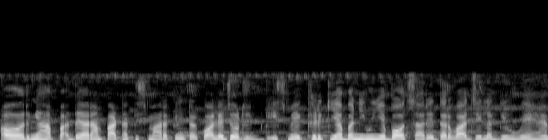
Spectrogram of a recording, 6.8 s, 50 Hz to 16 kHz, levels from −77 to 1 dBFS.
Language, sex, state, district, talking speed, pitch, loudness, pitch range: Hindi, female, Chhattisgarh, Balrampur, 185 wpm, 235 Hz, -17 LUFS, 230-250 Hz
